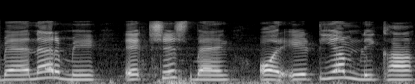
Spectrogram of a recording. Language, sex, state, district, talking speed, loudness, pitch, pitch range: Hindi, female, Madhya Pradesh, Katni, 100 wpm, -16 LUFS, 220 Hz, 220-260 Hz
